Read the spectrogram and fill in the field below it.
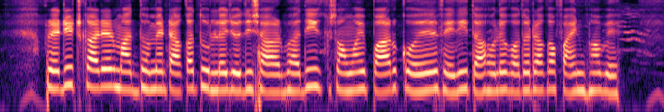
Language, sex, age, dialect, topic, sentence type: Bengali, female, <18, Standard Colloquial, banking, question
